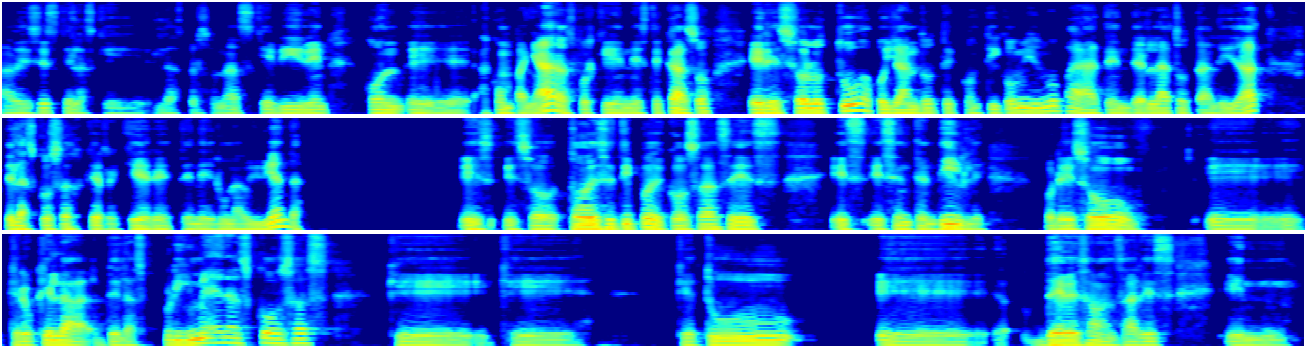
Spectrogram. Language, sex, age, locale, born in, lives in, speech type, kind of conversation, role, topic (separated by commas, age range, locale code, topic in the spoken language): Spanish, male, 45-49, es-CO, Colombia, United States, conversation, advice, advisor, ¿Cómo puedo evitar interrupciones mientras trabajo concentrado en casa?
